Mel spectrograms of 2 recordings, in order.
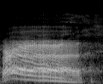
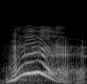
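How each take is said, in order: First: It is growled harshly. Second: It is said gently and nicely.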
